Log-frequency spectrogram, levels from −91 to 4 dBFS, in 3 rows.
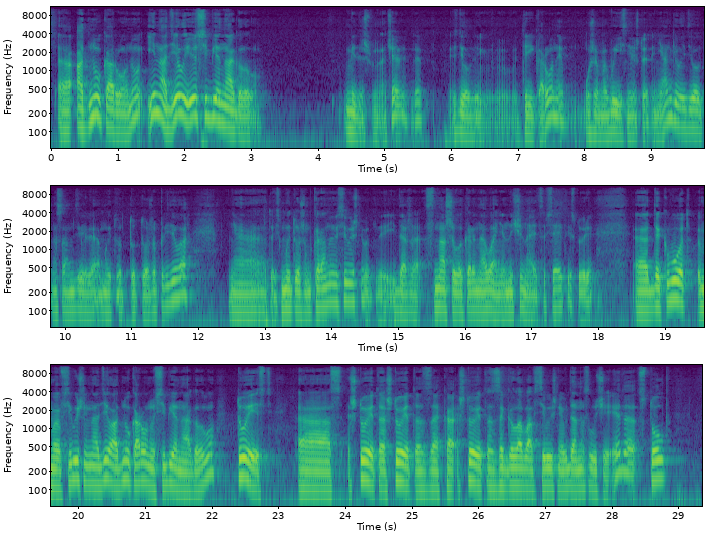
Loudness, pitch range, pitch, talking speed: -21 LUFS, 100-130 Hz, 110 Hz, 150 wpm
